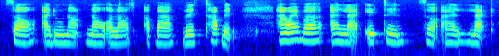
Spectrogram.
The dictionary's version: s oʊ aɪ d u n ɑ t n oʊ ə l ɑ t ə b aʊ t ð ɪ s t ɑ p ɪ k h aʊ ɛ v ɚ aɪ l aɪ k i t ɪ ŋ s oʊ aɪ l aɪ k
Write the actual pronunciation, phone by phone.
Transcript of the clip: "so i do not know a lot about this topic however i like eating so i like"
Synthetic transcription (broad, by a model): s oʊ aɪ d u n ɑ t n oʊ ə l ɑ t ə b aʊ t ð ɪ t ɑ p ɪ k h aʊ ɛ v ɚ aɪ l aɪ k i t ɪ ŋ s oʊ aɪ l aɪ k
